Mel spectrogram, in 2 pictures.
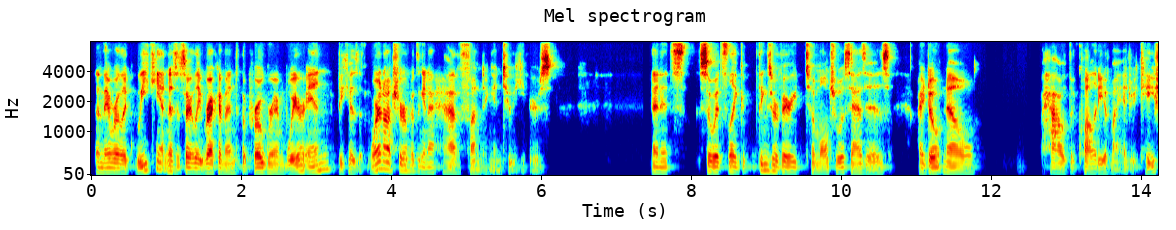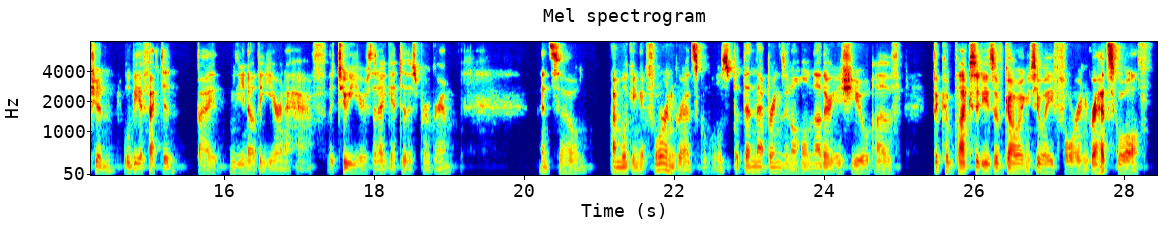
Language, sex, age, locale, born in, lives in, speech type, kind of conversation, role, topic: English, male, 20-24, en-US, United States, United States, conversation, advice, user, How can I make a big life decision when I'm feeling uncertain?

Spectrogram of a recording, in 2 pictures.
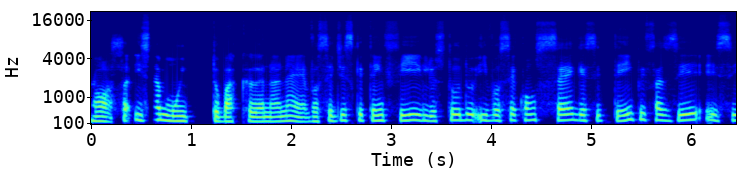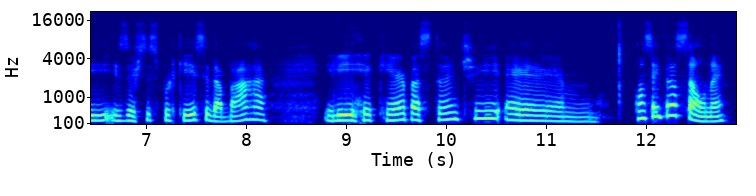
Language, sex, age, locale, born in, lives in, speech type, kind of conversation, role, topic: Portuguese, female, 55-59, pt-BR, Brazil, United States, conversation, podcast, host, Que exercícios você recomendaria para quem tem pouco tempo?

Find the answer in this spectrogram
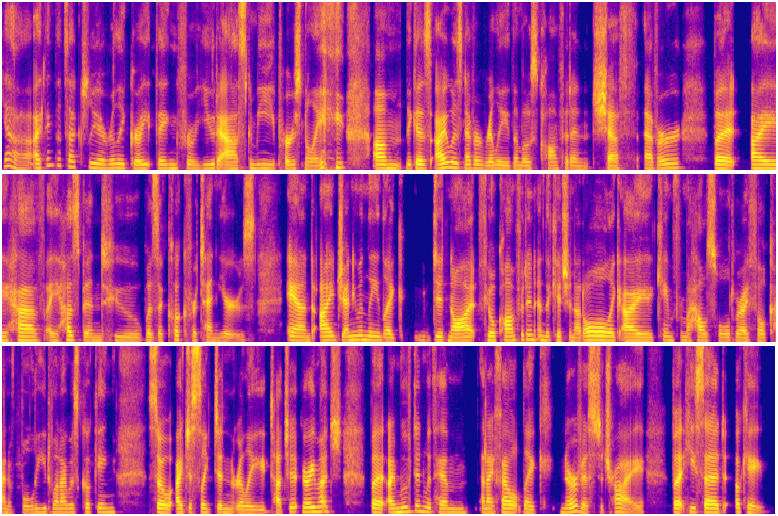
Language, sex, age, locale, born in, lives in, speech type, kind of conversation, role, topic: English, female, 25-29, en-US, United States, Canada, conversation, unstructured, none, What quick kitchen fixes have made cooking feel easier for you?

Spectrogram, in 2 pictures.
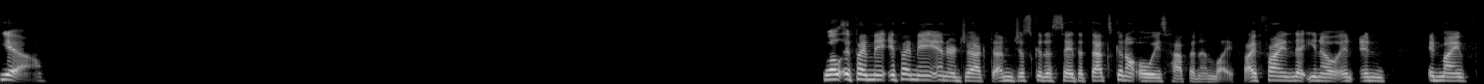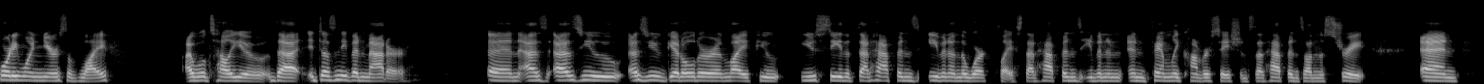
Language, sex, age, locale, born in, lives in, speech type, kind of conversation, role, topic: English, female, 40-44, en-US, United States, United States, conversation, unstructured, none, What is your go-to way to keep up with the news these days?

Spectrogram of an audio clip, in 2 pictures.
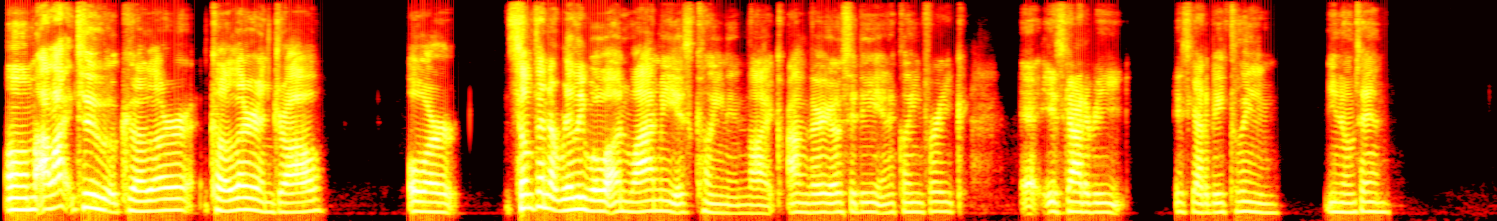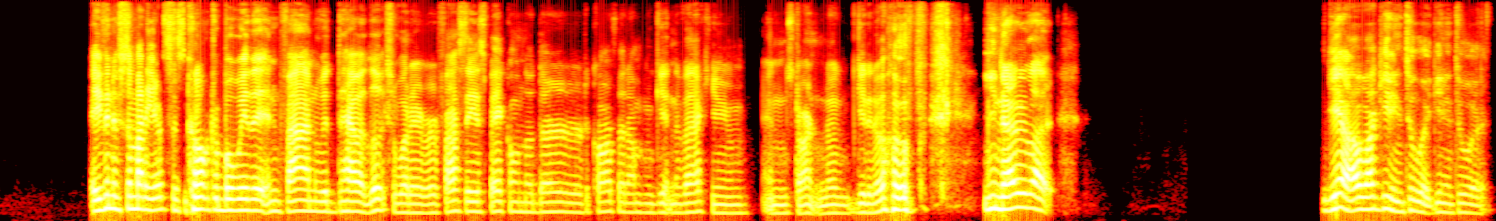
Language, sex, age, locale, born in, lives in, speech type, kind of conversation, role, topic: English, male, 20-24, en-US, United States, United States, conversation, unstructured, none, What is your go-to way to unwind after a busy day?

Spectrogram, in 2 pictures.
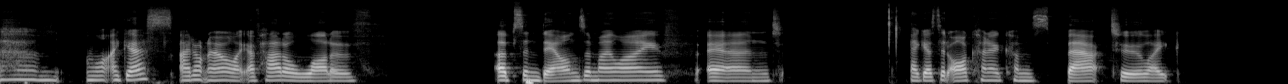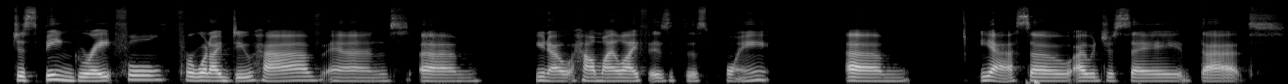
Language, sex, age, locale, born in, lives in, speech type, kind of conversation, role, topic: English, female, 35-39, en-US, United States, United States, conversation, podcast, guest, How can simple daily routines make a lasting difference in your happiness?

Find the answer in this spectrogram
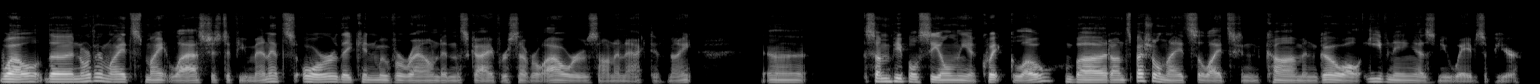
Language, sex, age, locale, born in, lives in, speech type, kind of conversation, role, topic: English, male, 30-34, en-US, United States, United States, read, expert-assistant, expert, What causes the Northern Lights to appear in the sky?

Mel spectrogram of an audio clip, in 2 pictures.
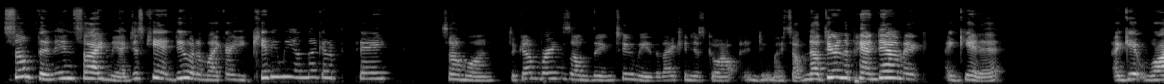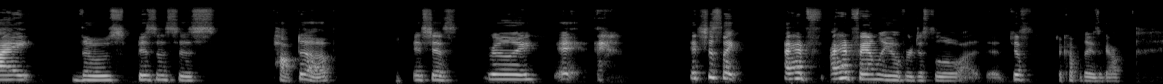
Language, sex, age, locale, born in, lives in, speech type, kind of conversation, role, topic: English, female, 55-59, en-US, United States, United States, conversation, unstructured, none, What small daily ritual makes your day better?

